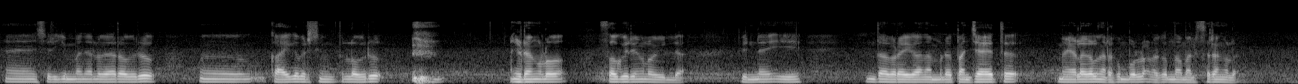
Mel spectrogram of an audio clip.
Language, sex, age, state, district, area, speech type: Malayalam, male, 30-45, Kerala, Thiruvananthapuram, rural, spontaneous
